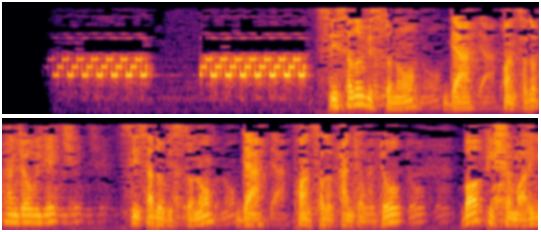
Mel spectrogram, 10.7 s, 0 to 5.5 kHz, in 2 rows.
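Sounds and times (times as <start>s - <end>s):
telephone ringing in trilling electronic bursts: 0.4s - 3.1s
speech: 3.2s - 10.7s.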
